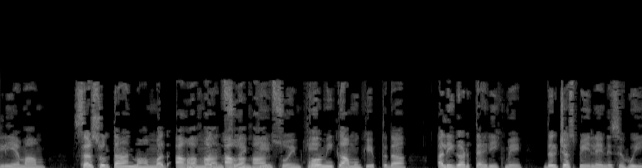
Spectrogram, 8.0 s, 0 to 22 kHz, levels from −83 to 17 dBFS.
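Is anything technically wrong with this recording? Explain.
Yes, there are two problems. Throughout the speech, the sound is dull and smeared, with a fizzy, warbling edge on sibilants. Nothing is present above 11.5 kHz. This is likely AAC compression at a low bitrate, perhaps around 32 kbps. The encoder lowered its cut-off and discarded fine detail.

From 2.34 to 4.02 s, there is a doubled audio track. A second full-band copy of the speech trails the original by roughly 0.7 s, at about the same level. It is likely a duplicate capture path. The copy cuts in and out abruptly, with no room colour.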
